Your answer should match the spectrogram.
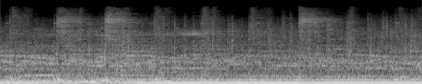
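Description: Live psychedelic noise-rock: a drum kit with cymbal hits playing over a loud, steady low drone and dense distorted noise.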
